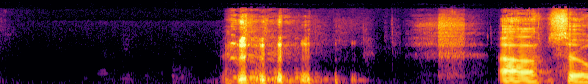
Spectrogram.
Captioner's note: laugh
